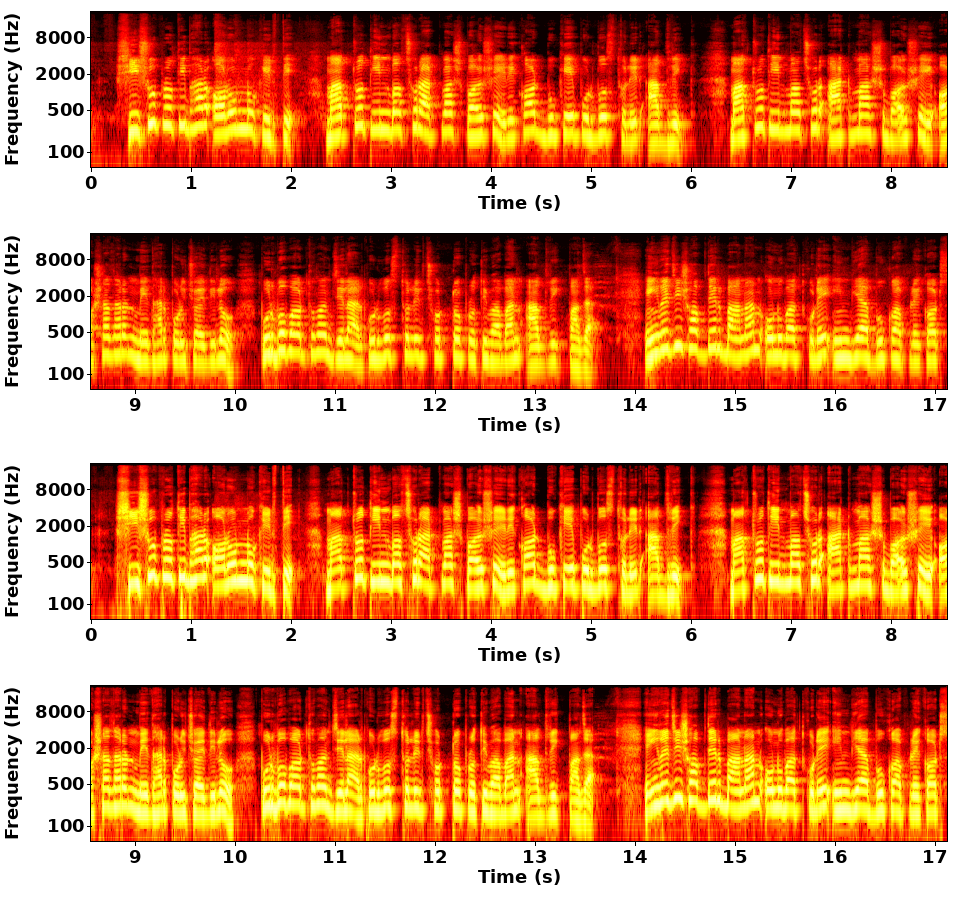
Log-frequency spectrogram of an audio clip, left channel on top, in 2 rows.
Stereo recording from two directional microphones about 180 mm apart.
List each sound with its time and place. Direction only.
0.3 s speech: 40° right (ahead or behind)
